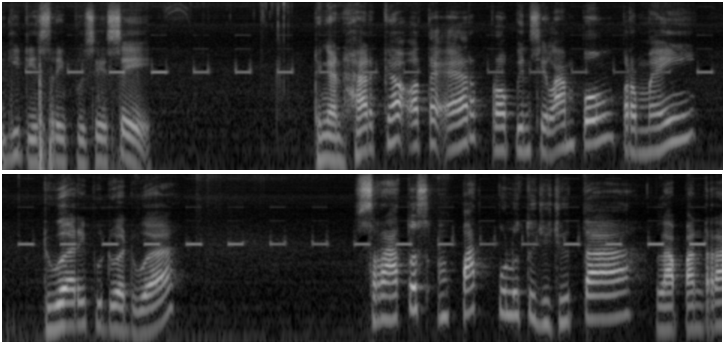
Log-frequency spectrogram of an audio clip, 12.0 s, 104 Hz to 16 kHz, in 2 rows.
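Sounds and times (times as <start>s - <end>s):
car warning chime beeping: 0.0s - 12.0s.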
